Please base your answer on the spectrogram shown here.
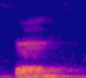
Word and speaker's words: palm: Let's suppose मैं आपके सामने एक वर्ड लिख रहा हूं पाम, PALM, पाम। तो इसमें हमारे पास L साइलेंट है, L हमारे पास साइलेंट है, तो फिर हम L को नहीं लिखते, फिर हमारे पास दो स्ट्रोक रह जाती हैं P और M।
